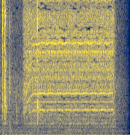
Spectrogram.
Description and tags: music game, disc eject
Music created in Garage Band for games. A disc ejecting. (change sort, etc.)
disc, disc-eject, eject, game, game-music, music, music-game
